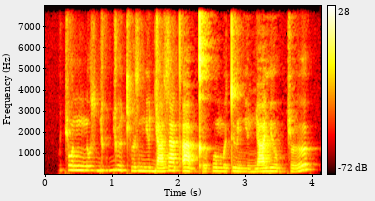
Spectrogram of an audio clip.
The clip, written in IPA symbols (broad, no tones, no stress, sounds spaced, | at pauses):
c o nː u z ɟ ʉ b ɟ ʉ cʰ ɯ z nʲ ɔ ɟ a z a tʼ a b kʼ ɵ p o m ɵ t ʉ nʲ ɵ ɲ a lʲ o b c ɵ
